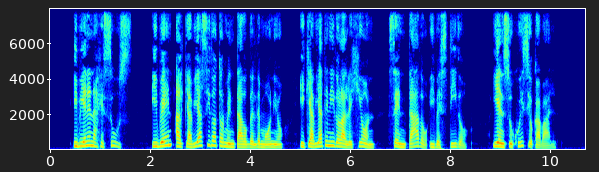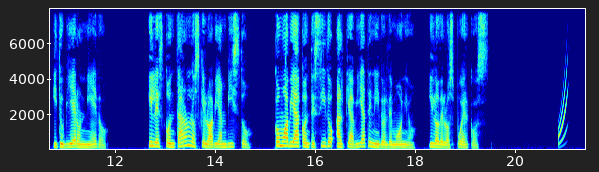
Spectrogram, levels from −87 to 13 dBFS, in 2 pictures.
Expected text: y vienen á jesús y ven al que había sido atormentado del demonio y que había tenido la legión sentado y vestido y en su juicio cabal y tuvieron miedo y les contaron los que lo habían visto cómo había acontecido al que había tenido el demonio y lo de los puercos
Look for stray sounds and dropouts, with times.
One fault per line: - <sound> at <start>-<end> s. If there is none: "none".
- chirp at 20.9-21.1 s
